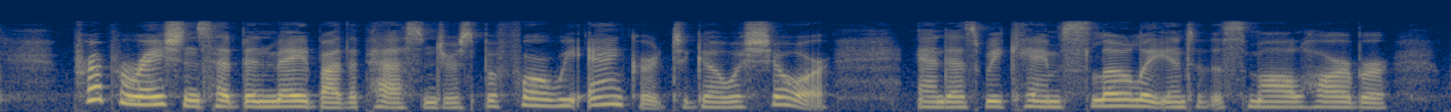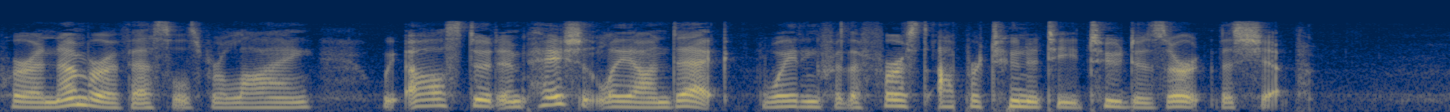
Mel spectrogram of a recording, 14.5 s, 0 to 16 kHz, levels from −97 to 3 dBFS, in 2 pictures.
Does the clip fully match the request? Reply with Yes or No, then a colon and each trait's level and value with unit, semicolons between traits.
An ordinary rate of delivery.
Yes: average, 180 wpm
